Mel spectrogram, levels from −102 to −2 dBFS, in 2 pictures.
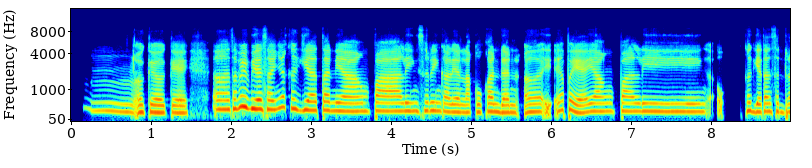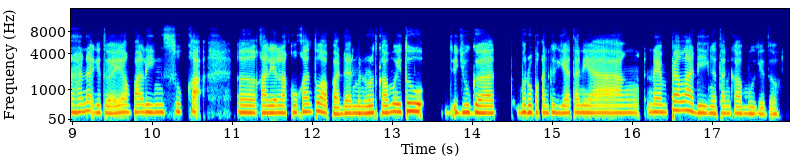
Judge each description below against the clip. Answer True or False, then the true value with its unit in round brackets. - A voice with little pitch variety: False (3.2 semitones)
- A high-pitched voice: True (215 Hz)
